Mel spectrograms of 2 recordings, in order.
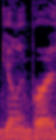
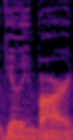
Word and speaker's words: Guillain-Barré: more than likely in Guillain-Barré syndrome, or Guillain-Barré, depending on how you want to pronounce it.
